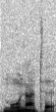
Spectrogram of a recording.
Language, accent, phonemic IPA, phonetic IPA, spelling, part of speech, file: German, Germany, /ˈmoːnatə/, [ˈmoːnatʰə], Monate, noun, De-Monate.ogg
- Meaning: 1. nominative/accusative/genitive plural of Monat 2. dative singular of Monat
